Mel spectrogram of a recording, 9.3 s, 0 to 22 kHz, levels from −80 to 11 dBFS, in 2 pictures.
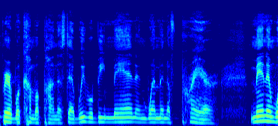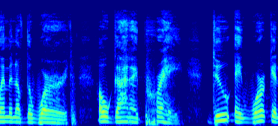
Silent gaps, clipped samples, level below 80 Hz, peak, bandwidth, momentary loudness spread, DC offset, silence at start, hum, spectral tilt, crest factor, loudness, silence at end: none; under 0.1%; -66 dBFS; -16 dBFS; 16 kHz; 16 LU; under 0.1%; 0.05 s; none; -4.5 dB/octave; 20 dB; -36 LUFS; 0 s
